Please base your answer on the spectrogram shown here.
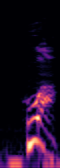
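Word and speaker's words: rua: but they pronounce it, it's R-U-A, and it's Hua. Hua.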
